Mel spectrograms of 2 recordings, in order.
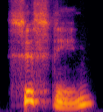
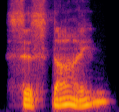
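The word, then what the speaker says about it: cystine: In this discussion, we'll look at the most popular ways: oral glutathione, cysteine, cysteine. Please note the difference in both spelling and pronunciation.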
